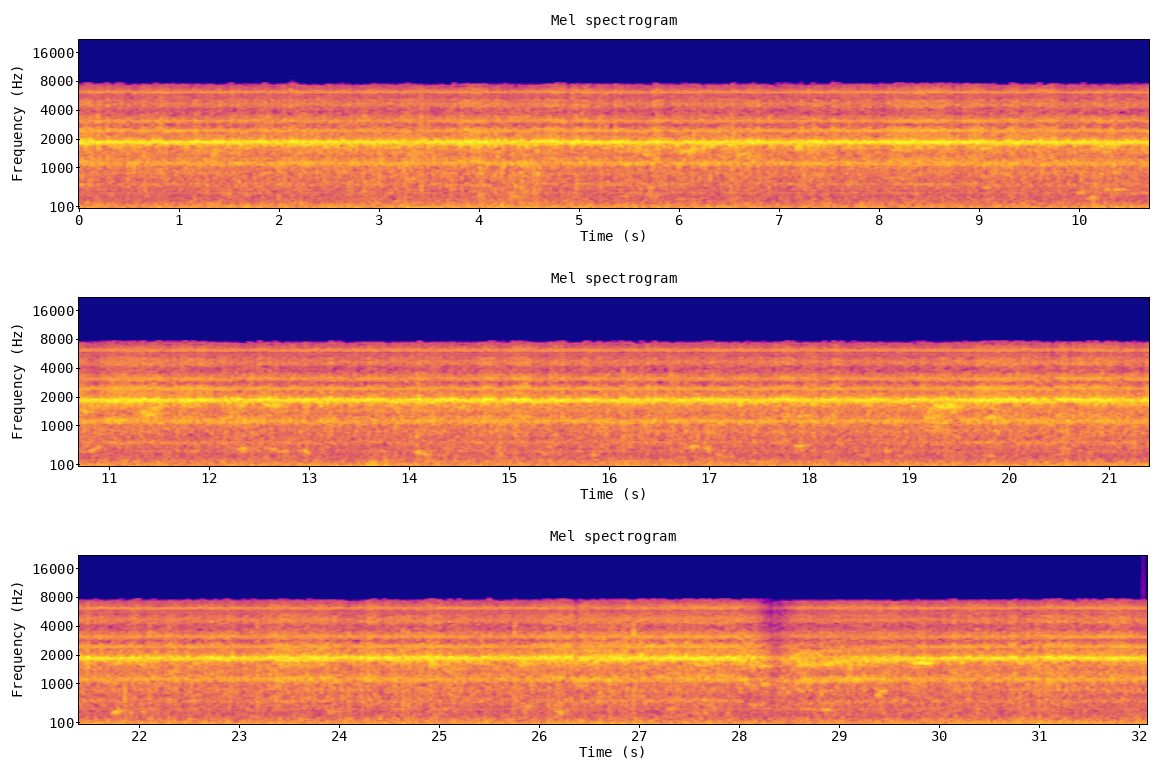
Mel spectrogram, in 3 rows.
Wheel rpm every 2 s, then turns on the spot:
160, 160, 160, 160, 160, 160, 160, 160, 160, 160, 160, 160, 160, 160, 120, 160.
none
